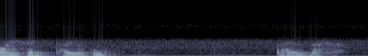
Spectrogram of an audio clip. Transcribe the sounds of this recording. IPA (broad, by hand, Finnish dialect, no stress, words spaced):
oli senthæˑj jokuˑ kæymæsæ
